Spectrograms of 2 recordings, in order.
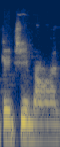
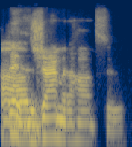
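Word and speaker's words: Djimon Hounsou: want to call him Digimon. I really don't, because I just don't know how to say it. Oh, you talking about Jaimon Hansu. Yeah. Jaimon Hansu. Okay, I almost said Digimon.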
